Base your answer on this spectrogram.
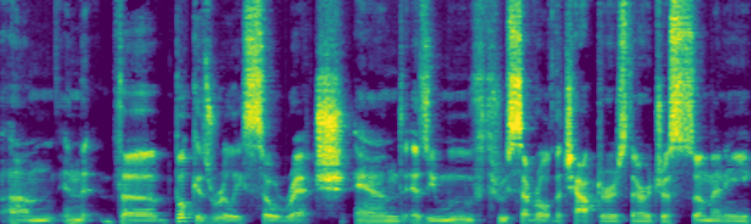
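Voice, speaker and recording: The speech has an American accent, a fairly slow pace and hardly any pauses. Loudness stays very even, pitch variation is ordinary, and background noise is noticeable. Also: man, fairly low pitch for a man. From US, Buffalo, New York. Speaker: podcast host, academic. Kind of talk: interview.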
